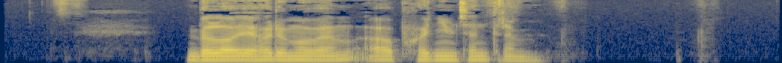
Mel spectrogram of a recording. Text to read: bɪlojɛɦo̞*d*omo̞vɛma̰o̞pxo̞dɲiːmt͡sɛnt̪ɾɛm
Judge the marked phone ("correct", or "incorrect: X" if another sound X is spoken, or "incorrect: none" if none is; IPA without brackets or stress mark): correct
